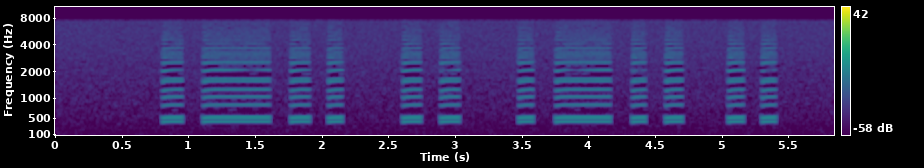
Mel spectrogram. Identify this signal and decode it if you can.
Morse code (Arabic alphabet), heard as a horn, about 9 wpm. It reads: ليلي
